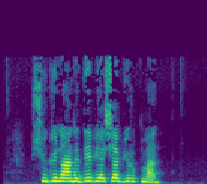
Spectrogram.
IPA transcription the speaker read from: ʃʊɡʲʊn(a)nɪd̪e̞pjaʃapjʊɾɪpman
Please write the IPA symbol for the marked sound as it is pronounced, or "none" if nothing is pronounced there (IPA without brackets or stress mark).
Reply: a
